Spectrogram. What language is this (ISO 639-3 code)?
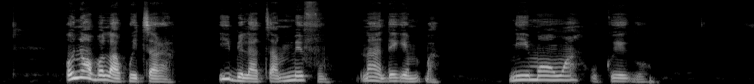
ibo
